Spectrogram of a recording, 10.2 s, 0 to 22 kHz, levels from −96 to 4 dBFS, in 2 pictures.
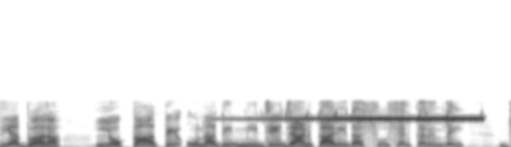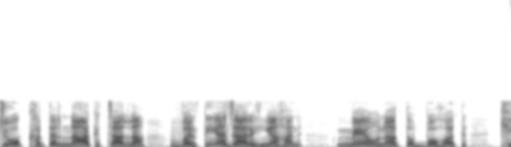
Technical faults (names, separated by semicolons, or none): Dolby Digital compression; loudspeaker feedback squeal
